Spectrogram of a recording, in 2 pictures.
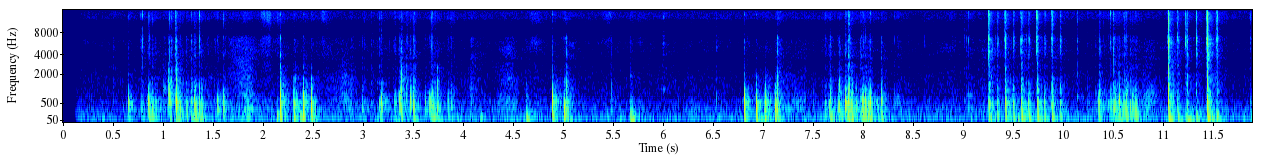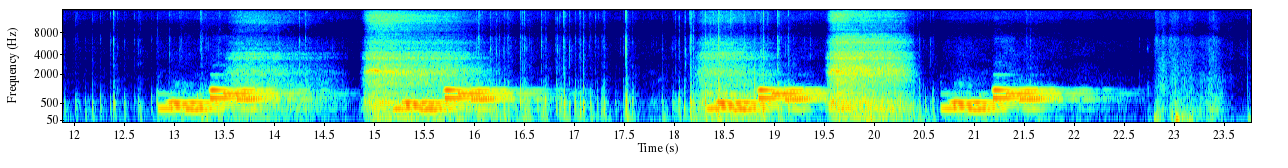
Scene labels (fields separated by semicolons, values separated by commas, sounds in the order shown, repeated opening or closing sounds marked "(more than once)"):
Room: office; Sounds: keyboard typing, phone ringing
